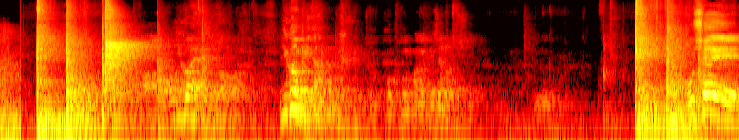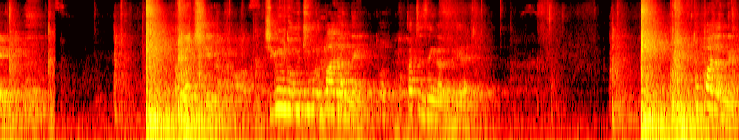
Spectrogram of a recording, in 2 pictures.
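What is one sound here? A ball thuds sharply against a target, echoing in a large hall.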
